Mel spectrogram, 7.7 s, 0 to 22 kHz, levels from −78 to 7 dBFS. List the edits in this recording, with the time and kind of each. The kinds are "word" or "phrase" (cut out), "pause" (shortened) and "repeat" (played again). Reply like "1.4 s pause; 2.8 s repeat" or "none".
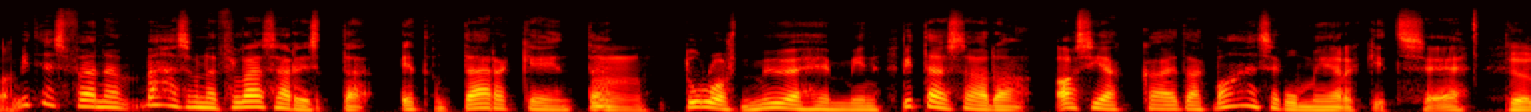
1.6 s word; 2.2 s phrase; 3.7 s word; 4.5 s pause; 6.1 s word; 6.4 s word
